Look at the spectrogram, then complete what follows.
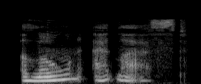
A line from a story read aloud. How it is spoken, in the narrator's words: he murmurs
